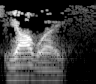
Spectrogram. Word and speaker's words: Yahweh: Whenever you see the word Lord in all capitals, that stands for God's proper name, which is revealed to us in Scripture to be pronounced something like this, Yahweh.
